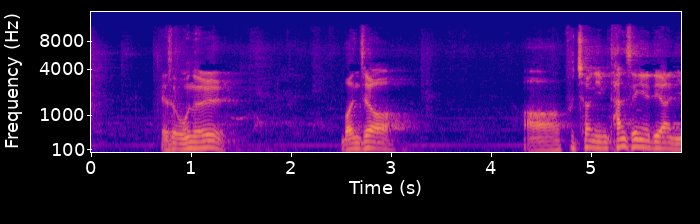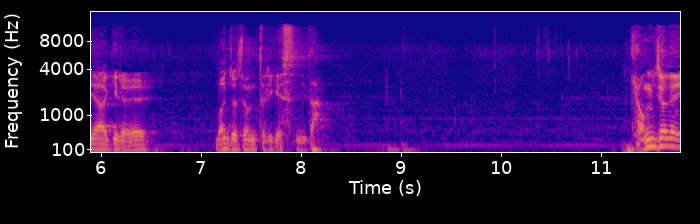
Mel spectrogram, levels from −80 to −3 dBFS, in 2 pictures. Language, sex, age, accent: Korean, male, 40-59, native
